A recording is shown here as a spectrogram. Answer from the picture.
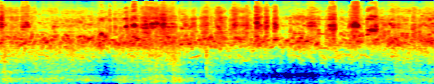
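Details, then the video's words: Yellow budgerigars chirping in an aviary colony, their high, busy twitter overlapping continuously, with a few clearer whistled notes near the end and a noticeable low background rumble. "Beautiful Budgies sounds | Budgies chirping sounds"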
